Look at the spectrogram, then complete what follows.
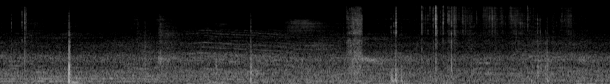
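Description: Sealed trading-card hobby boxes being handled and shifted on a table: a sharp tap less than a second in, then a few softer knocks and rustles, over the steady chatter and noise of a busy convention hall.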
